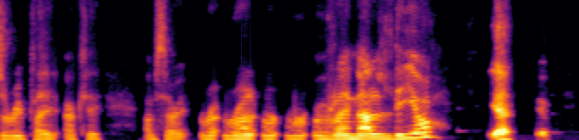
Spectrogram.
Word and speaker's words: Ronaldinho: Ronaldinho? Yeah. Yep. You said it right. That's good. Ronaldinho. It's Portuguese, though.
